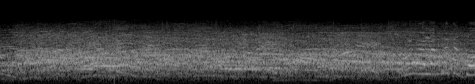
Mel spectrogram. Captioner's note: audience shouting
